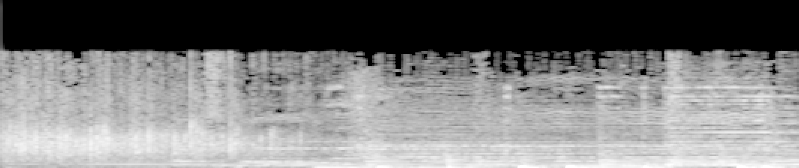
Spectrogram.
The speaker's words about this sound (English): Are you glad you're a son of God? Are you glad you're a daughter of God? Give him a big hand clap of praise this morning.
